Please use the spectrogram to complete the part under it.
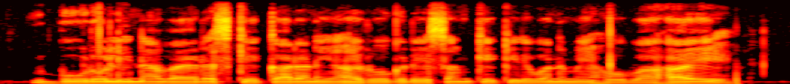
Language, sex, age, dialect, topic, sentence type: Magahi, male, 25-30, Western, agriculture, statement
